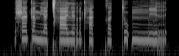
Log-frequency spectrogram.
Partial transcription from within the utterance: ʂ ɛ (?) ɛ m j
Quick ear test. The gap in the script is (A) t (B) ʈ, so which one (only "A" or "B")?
B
